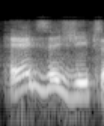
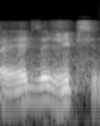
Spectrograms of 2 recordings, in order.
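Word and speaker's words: Aedes aegypti: edes egípcio edes egípcio a pronúncia Correta que eu ensinei para vocês edes egípcio tem um podcast falando como se pronuncia corretamente e eu explico o por que a pronúncia eds egípcia não é a eds egipte também tem material só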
